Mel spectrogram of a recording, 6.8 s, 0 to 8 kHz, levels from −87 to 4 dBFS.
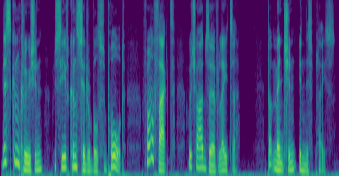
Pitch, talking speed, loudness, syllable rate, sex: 145 Hz, 150 wpm, -21 LUFS, 5.9 syllables/s, male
